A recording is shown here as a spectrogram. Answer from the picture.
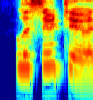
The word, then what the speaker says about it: Lesotho: Lesotho is how it's pronounced.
